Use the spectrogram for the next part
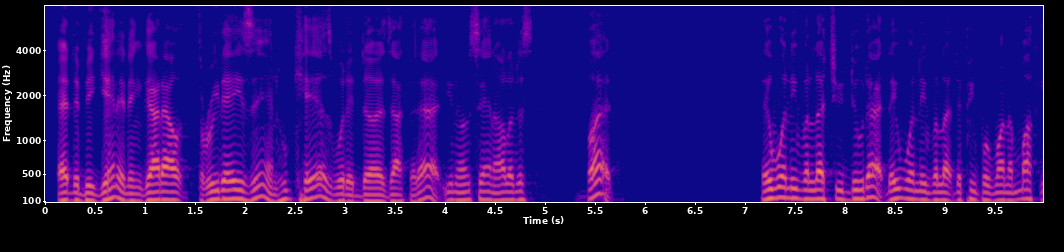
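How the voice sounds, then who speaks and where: A man hosting a podcast, talking casually and heatedly in slang, his pitch jumping when he gets worked up. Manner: animated, slangy, calls listener "dog"; restless pitch, rises sharply when worked up. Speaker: podcast host. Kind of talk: casual opinion talk.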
